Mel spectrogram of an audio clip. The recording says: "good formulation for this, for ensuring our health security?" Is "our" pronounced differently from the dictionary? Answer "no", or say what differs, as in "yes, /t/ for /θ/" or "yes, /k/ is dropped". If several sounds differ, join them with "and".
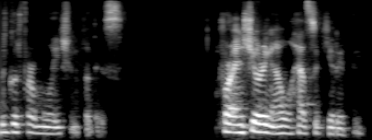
yes, /w/ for /ɹ/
